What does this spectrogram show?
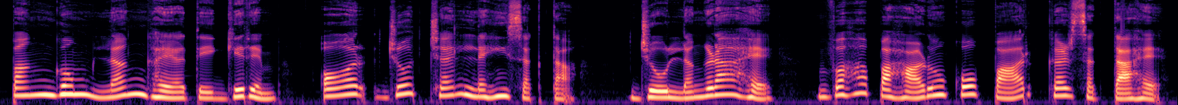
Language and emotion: Hindi, neutral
